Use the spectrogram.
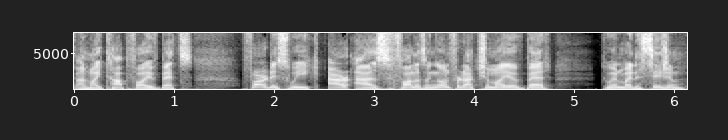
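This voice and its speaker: A man's voice: on the high side, clear, resonant tone, no echo, studio quality. An Irish man hosting a casual betting show, thinking aloud and checking the odds as he talks. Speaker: host. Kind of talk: casual betting picks talk.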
